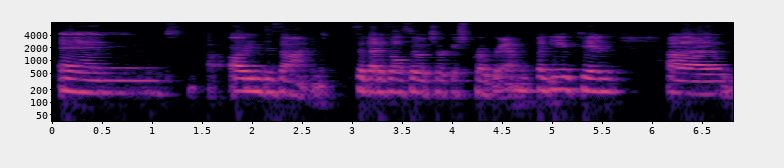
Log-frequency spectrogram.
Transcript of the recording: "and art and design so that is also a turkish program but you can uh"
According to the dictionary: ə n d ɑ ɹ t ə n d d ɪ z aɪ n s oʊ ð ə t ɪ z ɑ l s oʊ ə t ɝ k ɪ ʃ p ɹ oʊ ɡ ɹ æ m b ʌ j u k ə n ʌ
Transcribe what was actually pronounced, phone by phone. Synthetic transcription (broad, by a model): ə n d ɑ ɹ t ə n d d ɪ z aɪ n s oʊ ð ə t ɪ z ɑ l s oʊ ə t ɝ k ɪ ʃ p ɹ oʊ ɡ ɹ æ m b ʌ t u k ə n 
